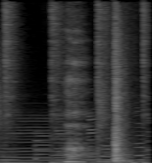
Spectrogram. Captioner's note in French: soupirs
